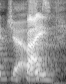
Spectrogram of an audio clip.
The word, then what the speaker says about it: DJ: By Joe. It's pronounced Joe. Have you seen that Coachella stuff he has? It's pronounced Joe, but it's literally just spelled DJ.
